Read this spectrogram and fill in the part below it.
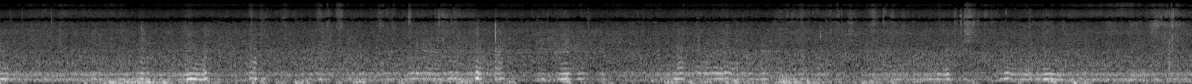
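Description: Honey bees buzz steadily around a small swarm hive with nurse bees and drones on the frames, a dense continuous drone that holds close and even throughout.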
